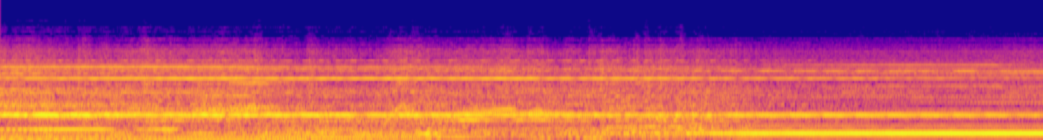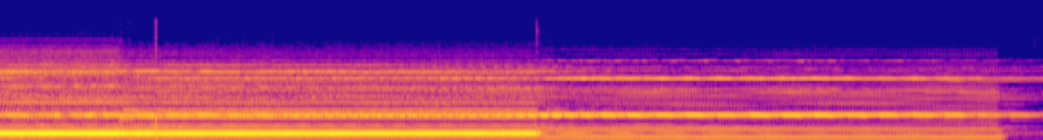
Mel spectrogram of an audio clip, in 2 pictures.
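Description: Live psychedelic rock band ending a song on a drone of sustained, distorted electric guitar through effects, with several held notes ringing together. The low notes drop out about four seconds in. About sixteen seconds in the level falls and the sound starts dying away.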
